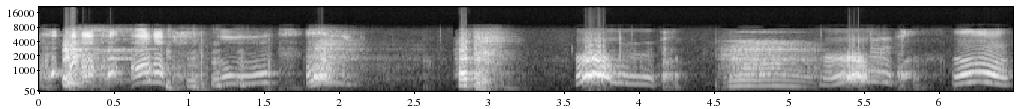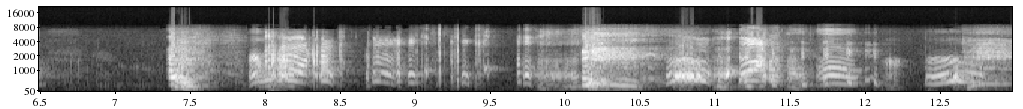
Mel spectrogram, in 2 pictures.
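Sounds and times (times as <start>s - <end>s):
baby laughing: 0.0s - 2.0s, 5.2s - 6.5s, 7.9s - 12.8s.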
